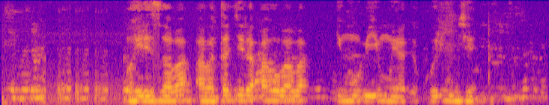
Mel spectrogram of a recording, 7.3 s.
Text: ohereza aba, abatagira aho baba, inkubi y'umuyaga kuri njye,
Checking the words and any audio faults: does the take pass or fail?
fail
